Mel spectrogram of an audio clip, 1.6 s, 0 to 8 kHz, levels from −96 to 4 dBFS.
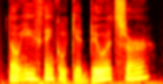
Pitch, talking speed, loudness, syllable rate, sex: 120 Hz, 295 wpm, -16 LUFS, 5.6 syllables/s, male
